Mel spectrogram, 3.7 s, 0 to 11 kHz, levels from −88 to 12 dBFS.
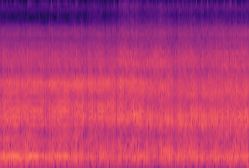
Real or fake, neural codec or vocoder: fake, vocoder, WaveNeXt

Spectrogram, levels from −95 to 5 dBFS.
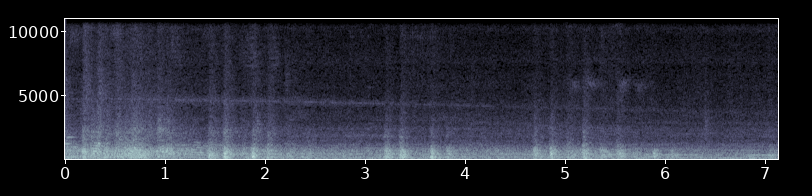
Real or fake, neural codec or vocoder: real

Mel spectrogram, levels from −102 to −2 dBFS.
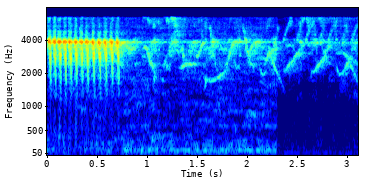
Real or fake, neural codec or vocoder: fake, vocoder, WaveNeXt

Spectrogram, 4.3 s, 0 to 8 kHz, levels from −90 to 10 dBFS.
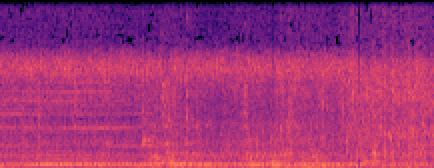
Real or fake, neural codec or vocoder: real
